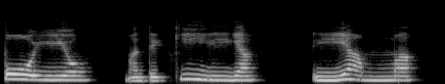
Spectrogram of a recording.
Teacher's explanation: hay ciertas zonas de Perú en la zona andina donde sí se utiliza la doble L. Ah, si se utiliza la lateral palatal que es la pollo, mantequilla y llama. · Sí se utiliza la lateral palatal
